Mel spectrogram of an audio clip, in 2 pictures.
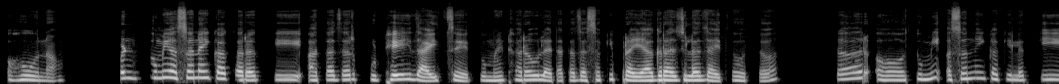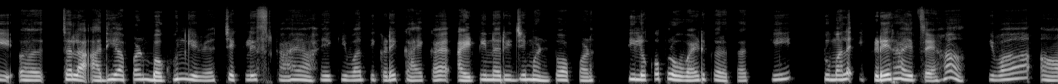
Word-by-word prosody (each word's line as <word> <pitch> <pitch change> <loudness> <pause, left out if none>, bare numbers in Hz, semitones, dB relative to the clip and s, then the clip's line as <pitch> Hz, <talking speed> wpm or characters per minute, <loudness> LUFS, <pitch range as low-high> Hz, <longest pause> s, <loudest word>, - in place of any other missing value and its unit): हो 205 0 +1
ना. 170 -3 -7 0.7
पण 285 0 +1 0.2
तुम्ही 310 +1 0
असं 300 0 +3
नाही 310 0 +3
का 270 - +5
करत, 200 -2 +2 0.2
की 210 -2 -2
आता 200 +1 0
जर 215 +1 0 0.2
कुठेही 220 +3 +3
जायचं 180 0 +1
आहे 170 -3 +1
तुम्ही 185 +3 -2
ठरवलत 200 -3 +1
आता 175 +1 -4
जसं 190 +1 -1
की 230 - -4
प्रयागराजला 195 +1 +5
जायचं 185 -1 -1
होतं. 175 +1 -5 0.6
तर 265 +5 -1
अ, 200 -2 0
तुम्ही 240 +5 0
असं 260 +5 -1
नाही 285 0 -6
का 250 - 0
केलत, 210 -3 -3
की 220 -4 -2
अ, 200 - -1 0.4
चला 220 -3 +5
आधी 190 +6 +2
आपण 225 +1 +1
बघून 200 +6 +3
घेऊयात 185 -4 +1
चेक 215 -2 -1
लिस्ट 210 +1 -3
काय 200 +2 -2
आहे 200 +1 -1
किंवा 200 -1 -2
तिकडे 205 -1 -2
काय-काय 190 +1 -2
आयटिनरी 205 +3 +2
जी 220 - +2
म्हणतो 205 -2 +2
आपण. 190 -3 -2 0.4
ती 235 - +4
लोक 215 +2 +2
प्रोव्हाईड 200 -3 +3
करतात, 175 -3 -3 0.2
की 230 +4 -2 0.4
तुम्हाला 220 +2 +3
इकडे 210 0 +5
राहायचं 210 -8 +1
आहे, 170 - 0
हां. 285 +2 -1 0.3
किंवा 215 +1 -2 0.3
अ, - - -4
205 Hz, 165 wpm, -19 LUFS, 190-225 Hz, 0.7 s, का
